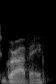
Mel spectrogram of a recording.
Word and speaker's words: grave: grave yeah i know it looks like it should be pronounced grave but it is italian it's gravy allegro that's a good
